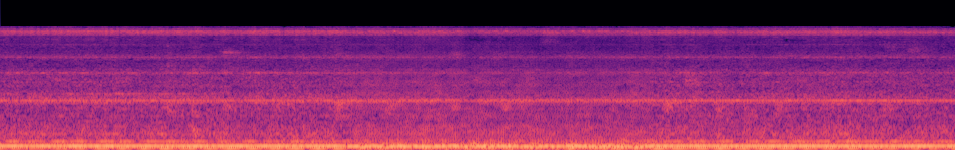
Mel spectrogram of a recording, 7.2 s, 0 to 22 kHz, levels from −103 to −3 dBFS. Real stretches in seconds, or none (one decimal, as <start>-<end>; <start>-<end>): 0.0-2.6; 4.9-7.2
